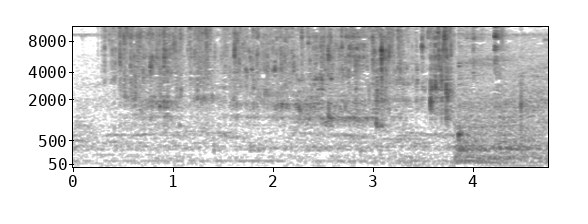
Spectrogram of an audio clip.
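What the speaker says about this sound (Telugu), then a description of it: "ఇందులో వాటర్ యాడ్ చేసుకోవాలి." Water runs from a tap and is poured into a pot for a pressure cooker in a village kitchen, a quiet steady trickle that swells into a fuller gush near the end, with no talking.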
